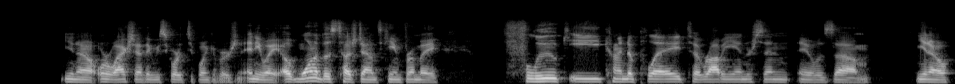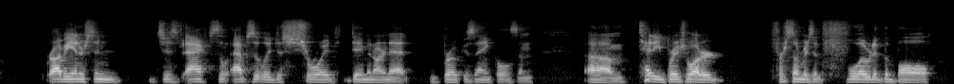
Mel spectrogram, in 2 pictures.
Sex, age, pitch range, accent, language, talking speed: male, 20-39, 110-120 Hz, American, English, 170 wpm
